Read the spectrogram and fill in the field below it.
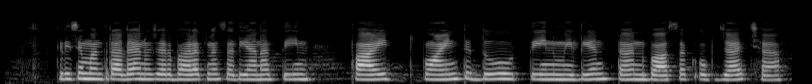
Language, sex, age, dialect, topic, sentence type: Maithili, female, 18-24, Bajjika, agriculture, statement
